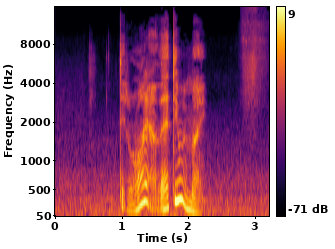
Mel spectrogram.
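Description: A second young man answers in a relaxed voice.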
